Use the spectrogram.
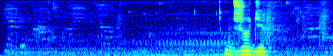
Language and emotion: Russian, neutral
